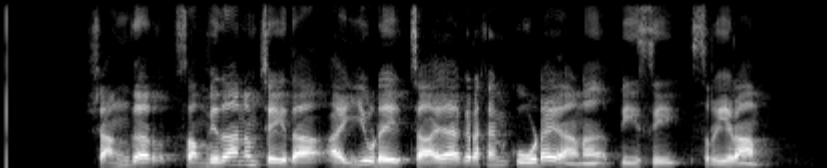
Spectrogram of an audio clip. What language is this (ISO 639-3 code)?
mal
